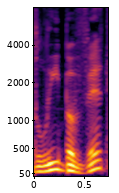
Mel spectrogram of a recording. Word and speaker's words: Leibovitz: Correct pronunciation: Annie Leibovitz. – Oh no! – And I'm like, you just fucked my charity, man. – He didn't do that. – He did. – The correct pronunciation is Leibovitz, and I didn't get the money for it.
